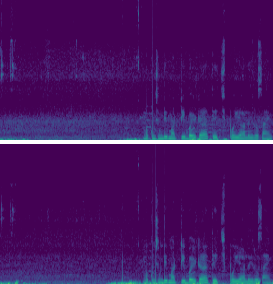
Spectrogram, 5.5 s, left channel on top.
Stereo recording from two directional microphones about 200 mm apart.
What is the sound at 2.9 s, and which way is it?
A woman's voice, 5° right (ahead or behind).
